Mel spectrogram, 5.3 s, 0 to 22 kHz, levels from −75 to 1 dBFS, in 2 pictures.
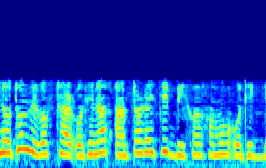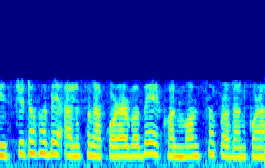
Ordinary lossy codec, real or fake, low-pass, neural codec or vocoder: none; fake; 3.6 kHz; codec, 16 kHz, 16 kbps, FreqCodec, smaller model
